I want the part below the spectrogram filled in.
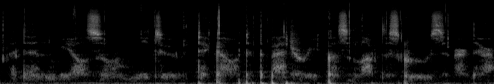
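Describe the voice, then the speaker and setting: A man's whispering over noticeable background noise. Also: moderate pace, big swings in loudness. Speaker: ASMR creator. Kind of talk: ASMR whispered assembly tutorial. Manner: whispered.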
